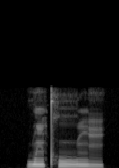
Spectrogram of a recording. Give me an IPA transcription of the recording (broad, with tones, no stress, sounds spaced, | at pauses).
w ĩ˨ pʰ uː˦˨ ŋ i˨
